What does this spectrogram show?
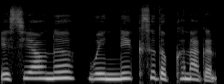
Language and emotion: Bodo, neutral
